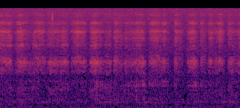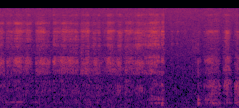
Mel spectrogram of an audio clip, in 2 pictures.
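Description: A wooden pencil with a light-colored tip hatches across tan toned paper in a spiral sketchbook, over earlier charcoal. Steady, bright, scratchy strokes repeat in a quick rhythm over a low hum. Near the end, two sharper taps stand out before the scratching resumes.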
